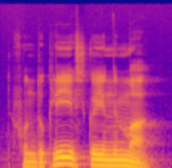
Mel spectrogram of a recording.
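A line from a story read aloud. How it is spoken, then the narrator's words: Stern reply. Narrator (Ukrainian): суворо відповів Явень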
